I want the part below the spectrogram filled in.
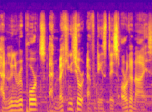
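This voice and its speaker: A man talks at a fairly quick pace. There is music in the background. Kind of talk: video essay narration.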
